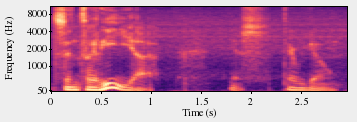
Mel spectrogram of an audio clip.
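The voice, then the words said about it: Vaguely Spanish-accented pronunciation. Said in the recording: “I am legally required to pronounce it with a vaguely Spanish accent.”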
